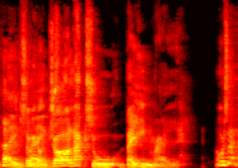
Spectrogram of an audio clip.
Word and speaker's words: Baenre: So we've got Jarlaxle Bainray. Oh, is that how you pronounce it?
